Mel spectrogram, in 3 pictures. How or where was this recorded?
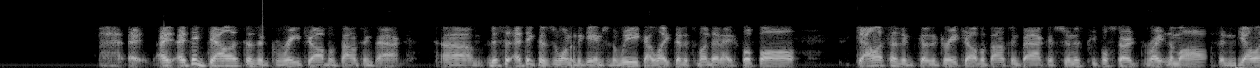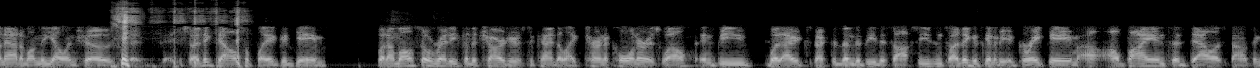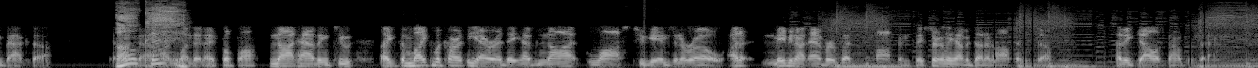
phone line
